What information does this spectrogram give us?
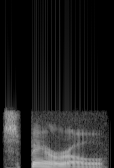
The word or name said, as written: sparrow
